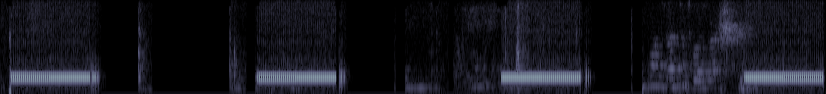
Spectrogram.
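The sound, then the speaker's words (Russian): A telephone ringback tone while a call is being transferred to a manager: four steady one-second beeps, repeating about every three seconds, clear and loud, with faint muffled voices and line noise in the gaps between them. “Давайте сейчас перейду на менеджера.”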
